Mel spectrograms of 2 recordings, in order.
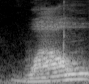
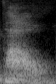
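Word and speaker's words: וו: 좀 헷갈리니까 그냥 여러분들이 요 W만 기억하시기 바랍니다. 와우 혹은 바우. 독일식으로 읽으면 바우, 영어식으로 읽으면 와우 이렇게 했는데 요즘은 이게 미국계 저 유대인들이 많기 때문에 와우라고 그냥 그렇게 발음을 합니다.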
